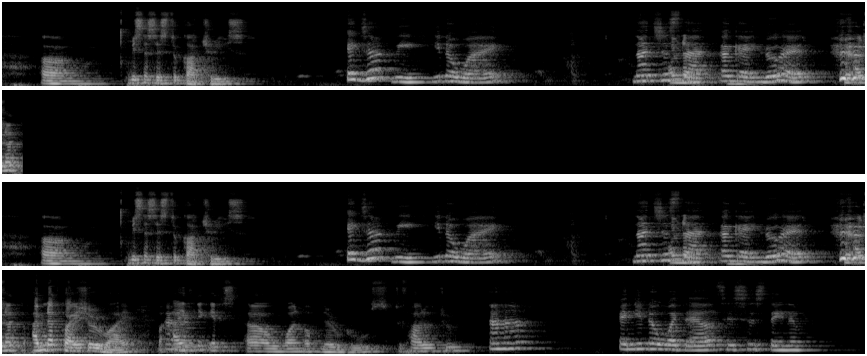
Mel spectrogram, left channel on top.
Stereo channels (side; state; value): left; drops out; at 8.8 s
